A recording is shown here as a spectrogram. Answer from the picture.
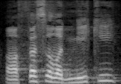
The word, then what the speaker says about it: Thessaloniki: Thessaloniki, I think it's pronounced today, in modern Macedonia.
